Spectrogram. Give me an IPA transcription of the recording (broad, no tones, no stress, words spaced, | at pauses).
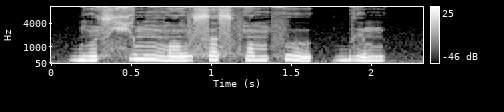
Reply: bũs çomŋ͡mɔ̃v sɔsfɔ̃mfu | bɨm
